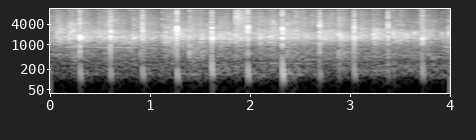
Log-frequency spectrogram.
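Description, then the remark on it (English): Audience applause at Tribe Night, a crowd clapping steadily for first-time attendees, with a few sharp claps standing out at a fairly even pace over a dense wash of hands, without speech. “Let's clap for them.”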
